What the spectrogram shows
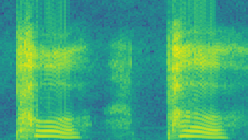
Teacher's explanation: Nah, kalau di Chinese itu seperti ada nafas yang keluar. Jadi ada udara yang keluar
